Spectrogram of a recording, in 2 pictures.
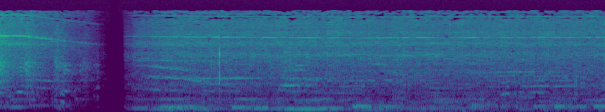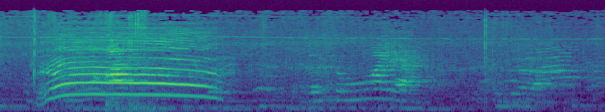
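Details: Mother cat moving her young kittens gives one loud, drawn-out meow that rises then falls over nearly two seconds, followed by a few softer, shorter wavering mews; low murmuring background and a faint steady high tone throughout.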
